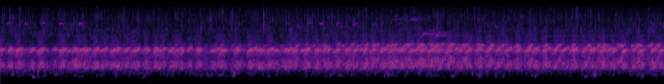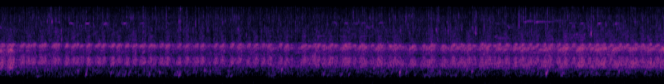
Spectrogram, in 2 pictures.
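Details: Continuous rapid croaking from many frogs near a river, a rattling two-toned chorus that shifts slightly higher in pitch about halfway through and stays loud without pause.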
